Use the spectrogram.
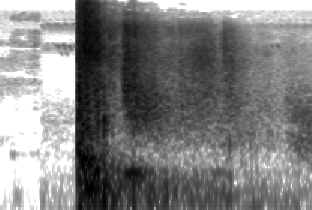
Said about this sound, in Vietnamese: Hàng loạt tiếng nổ từ dưới mặt đất phát ra.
